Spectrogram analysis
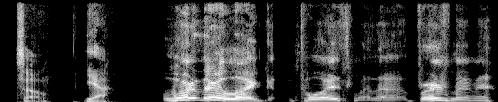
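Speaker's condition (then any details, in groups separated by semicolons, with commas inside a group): Friedreich's ataxia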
